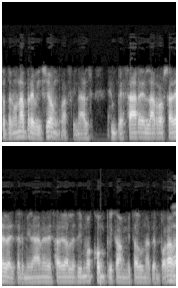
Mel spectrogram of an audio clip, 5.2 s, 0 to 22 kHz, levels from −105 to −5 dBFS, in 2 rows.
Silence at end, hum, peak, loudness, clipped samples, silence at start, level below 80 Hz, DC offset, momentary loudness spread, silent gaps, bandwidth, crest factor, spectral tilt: 0 s; none; -2 dBFS; -23 LUFS; under 0.1%; 0 s; -60 dBFS; under 0.1%; 12 LU; none; 8 kHz; 22 dB; -8 dB/octave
